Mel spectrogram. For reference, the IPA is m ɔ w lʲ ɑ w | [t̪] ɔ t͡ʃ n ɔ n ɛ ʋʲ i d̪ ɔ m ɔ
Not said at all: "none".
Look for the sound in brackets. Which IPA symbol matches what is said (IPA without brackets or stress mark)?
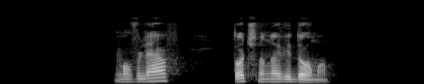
t̪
